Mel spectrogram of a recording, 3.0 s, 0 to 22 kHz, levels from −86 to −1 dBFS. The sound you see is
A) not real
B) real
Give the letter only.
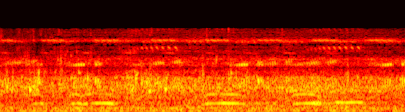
B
